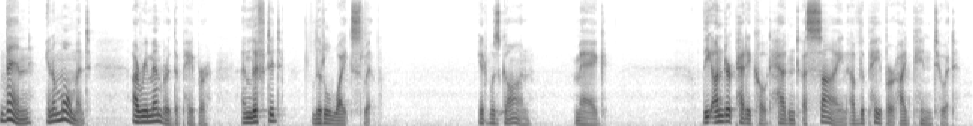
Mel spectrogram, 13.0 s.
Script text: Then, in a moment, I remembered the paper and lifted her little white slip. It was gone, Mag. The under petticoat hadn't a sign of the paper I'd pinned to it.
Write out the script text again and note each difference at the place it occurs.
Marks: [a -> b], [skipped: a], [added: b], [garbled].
Then, in a moment, I remembered the paper and lifted [skipped: her] little white slip. It was gone, Mag. The under petticoat hadn't a sign of the paper I'd pinned to it.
